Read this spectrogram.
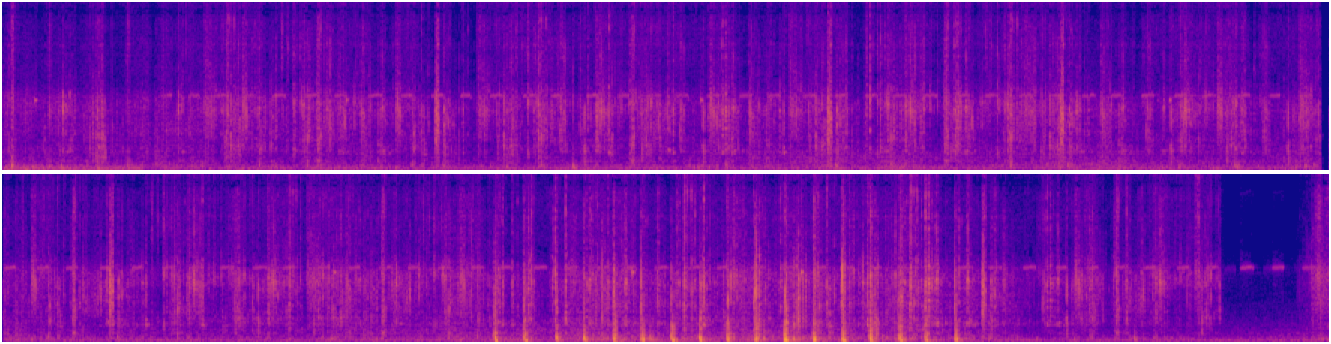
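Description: Footsteps crunch steadily on gravel and grass.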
